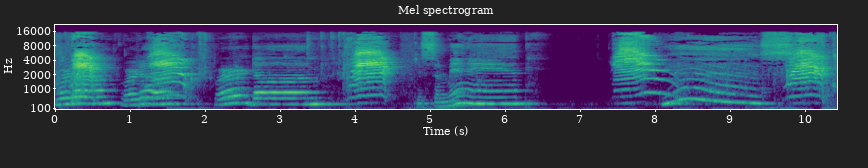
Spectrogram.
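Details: Kitten during its first bath while its wounds are cleaned, meowing a lot: a series of loud, drawn-out meows, some rising then falling, separated by short pauses, with a low hum underneath.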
